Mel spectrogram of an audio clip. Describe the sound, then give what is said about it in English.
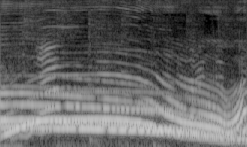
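A person howls like a dog, one long, loud, wavering note that holds steady, then slides down in pitch and kicks up sharply at the very end. “Hashtag howl noise.”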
